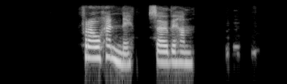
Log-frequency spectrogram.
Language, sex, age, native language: Icelandic, female, 30-39, Icelandic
